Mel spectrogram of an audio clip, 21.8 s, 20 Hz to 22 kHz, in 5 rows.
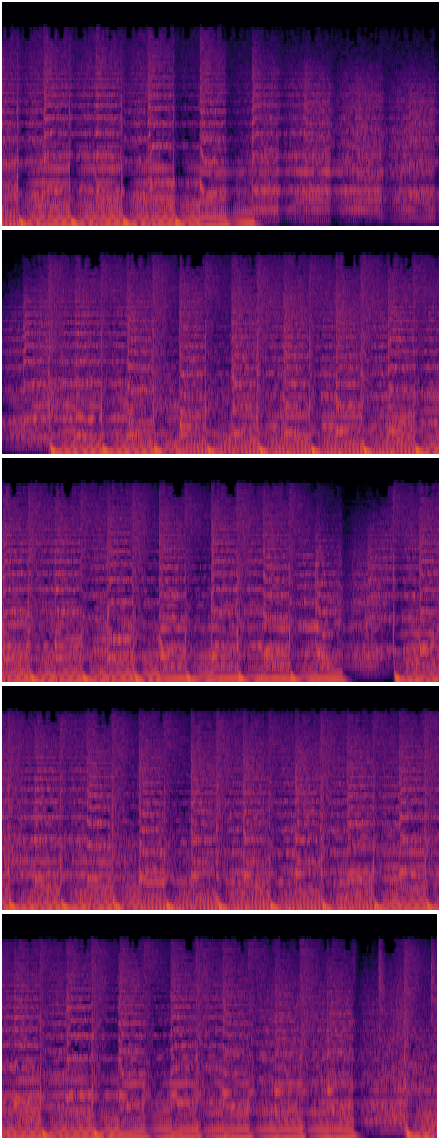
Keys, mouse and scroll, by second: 0.2-0.6 scroll down 2, 0.6-2.7 shift+middle drag, 2.7 click, 3.6 click, 7.6-10.0 drag, 10.6 click, 15.5 click, 17.1 click, 18.4 click, 19.3-21.8 drag.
